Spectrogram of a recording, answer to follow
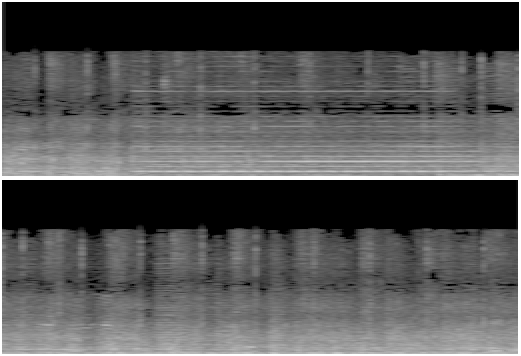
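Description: A horn sounds one steady, held note for about three seconds, starting about a second in, over the noise of a large arena crowd and music.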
